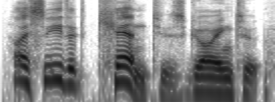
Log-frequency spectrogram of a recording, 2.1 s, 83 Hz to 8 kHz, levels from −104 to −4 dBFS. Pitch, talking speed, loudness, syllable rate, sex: 145 Hz, 205 wpm, -19 LUFS, 3.7 syllables/s, male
